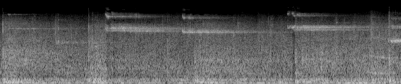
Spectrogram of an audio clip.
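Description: Basketball bouncing on a hardwood gym floor as it is dribbled up the court, with sneakers squeaking in short high chirps as players run and cut.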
